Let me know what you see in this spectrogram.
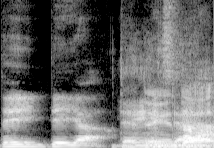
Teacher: with a Cockney accent, we drop the T at the end of words.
